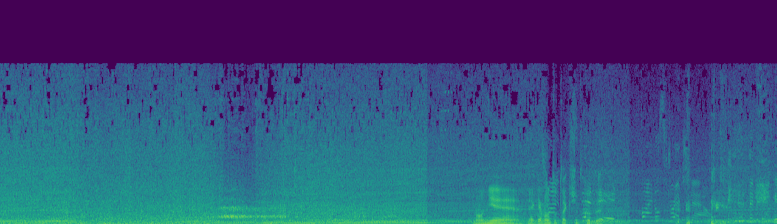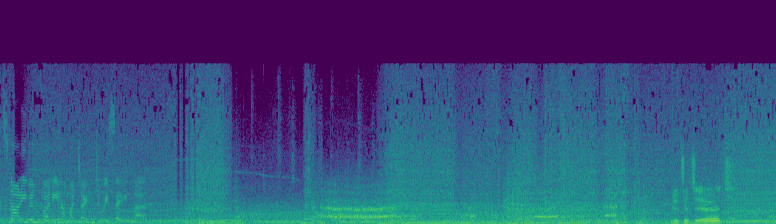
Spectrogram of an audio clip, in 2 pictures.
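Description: A racing car engine roars at high revs.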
